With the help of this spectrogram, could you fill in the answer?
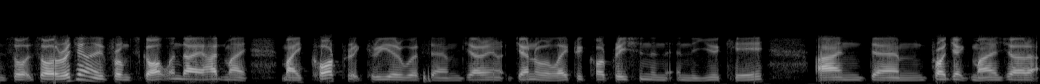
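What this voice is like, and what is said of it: Scottish accent. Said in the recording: “you can probably tell. ... I still have that Scottish accent.”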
